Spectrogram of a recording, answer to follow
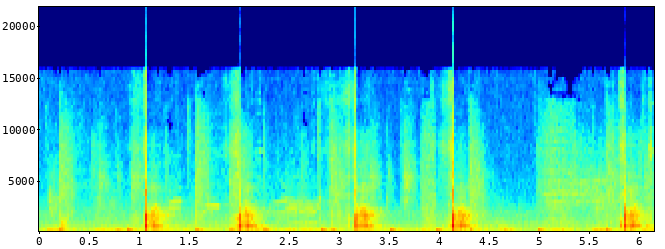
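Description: Kitchen knife cutting garlic cloves on a wooden cutting board: five sharp knocks of the blade on the board, about one a second.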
